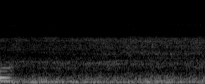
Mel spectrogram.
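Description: Ford Explorer engine idling smoothly, a steady low rumble.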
